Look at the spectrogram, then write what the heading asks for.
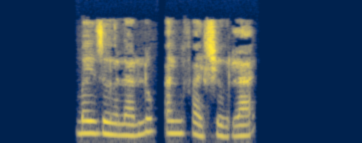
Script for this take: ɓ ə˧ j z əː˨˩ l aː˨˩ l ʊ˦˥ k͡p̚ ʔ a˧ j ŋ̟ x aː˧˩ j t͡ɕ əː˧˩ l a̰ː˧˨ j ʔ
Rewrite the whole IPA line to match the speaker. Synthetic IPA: ɓ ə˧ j z əː˨˩ l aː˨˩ l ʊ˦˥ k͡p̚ ʔ a˧ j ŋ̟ f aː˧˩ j t͡ɕ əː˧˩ l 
